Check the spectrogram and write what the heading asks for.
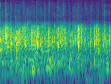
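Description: An audience applauds volunteers, a dense, steady wash of many hands clapping at once, fairly loud and continuous throughout with no voices standing out.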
